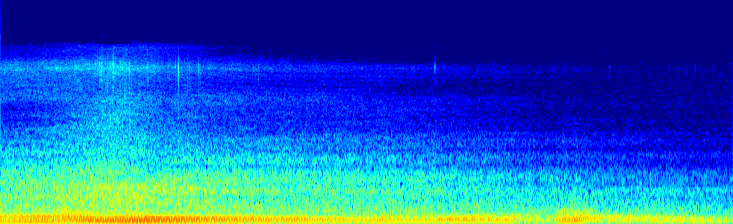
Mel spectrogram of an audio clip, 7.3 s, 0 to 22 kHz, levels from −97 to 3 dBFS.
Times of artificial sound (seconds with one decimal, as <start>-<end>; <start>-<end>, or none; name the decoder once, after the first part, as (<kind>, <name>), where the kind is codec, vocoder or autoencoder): none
